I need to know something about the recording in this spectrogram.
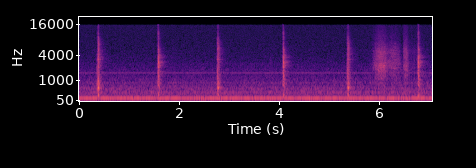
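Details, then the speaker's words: BMW X5 DMTL (fuel tank leak-check) pump triggered from diagnostic software: crisp single clicks about every 1.2 seconds over a faint steady pump hum; the changeover valve inside the pump switches properly and the pump works. "and we can also hear the valve working fine too so i'd say that our dmtl pump works great"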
